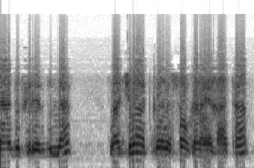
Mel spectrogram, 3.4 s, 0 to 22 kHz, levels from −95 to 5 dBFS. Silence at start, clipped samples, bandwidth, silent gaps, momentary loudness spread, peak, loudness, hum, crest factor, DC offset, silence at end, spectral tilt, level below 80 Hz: 0 s; under 0.1%; 15.5 kHz; none; 4 LU; 0 dBFS; -9 LUFS; none; 10 dB; under 0.1%; 0.1 s; -2.5 dB/octave; -46 dBFS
